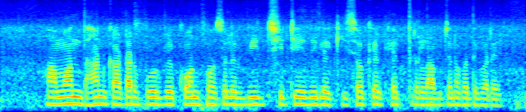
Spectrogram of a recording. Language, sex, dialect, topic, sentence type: Bengali, male, Jharkhandi, agriculture, question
